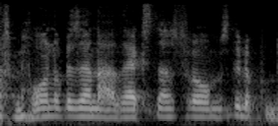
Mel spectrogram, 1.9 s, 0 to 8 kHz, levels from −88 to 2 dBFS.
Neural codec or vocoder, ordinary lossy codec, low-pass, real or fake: codec, 16 kHz, 0.5 kbps, X-Codec, HuBERT features, trained on LibriSpeech; none; 7.2 kHz; fake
